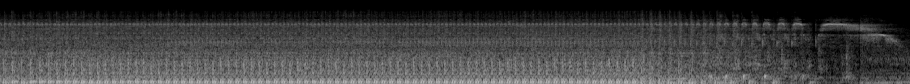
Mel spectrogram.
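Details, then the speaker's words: John Deere D110 riding mower, no load: fast steady single-cylinder putter that idles down smoothly with no surging. "But so far that sounds pretty good. I mean, it idles down and everything. There's no surging."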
